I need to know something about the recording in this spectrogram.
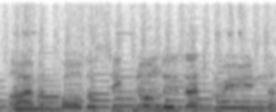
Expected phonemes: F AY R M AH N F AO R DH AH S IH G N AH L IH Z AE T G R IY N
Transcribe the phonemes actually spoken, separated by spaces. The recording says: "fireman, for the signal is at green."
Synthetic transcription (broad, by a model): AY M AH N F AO L DH AH S IH G N AH L IH Z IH T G R IY N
